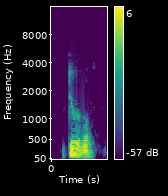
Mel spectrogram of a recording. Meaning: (adjective) 1. Possible to do; feasible 2. Worthy of sexual conquest; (noun) Something that can be done; a possible or practical task
- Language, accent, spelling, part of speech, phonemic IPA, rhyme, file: English, Southern England, doable, adjective / noun, /ˈduː.ə.bəl/, -uːəbəl, LL-Q1860 (eng)-doable.wav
